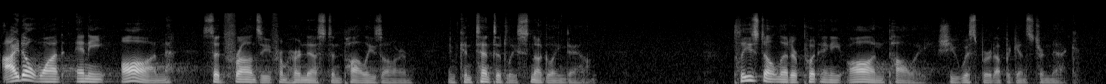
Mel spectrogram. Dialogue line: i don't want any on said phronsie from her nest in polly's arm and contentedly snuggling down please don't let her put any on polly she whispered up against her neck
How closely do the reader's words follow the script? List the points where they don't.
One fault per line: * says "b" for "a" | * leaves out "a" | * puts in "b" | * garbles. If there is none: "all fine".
all fine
